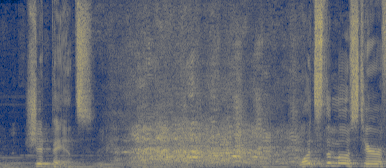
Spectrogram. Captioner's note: audience laughs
